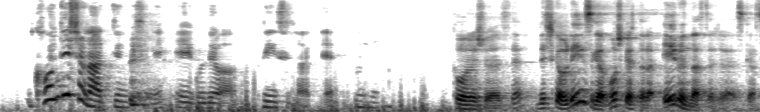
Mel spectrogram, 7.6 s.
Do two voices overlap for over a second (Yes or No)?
No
